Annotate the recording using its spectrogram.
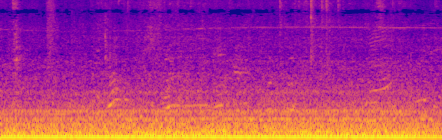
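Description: Bus interior noise heard from inside the cabin: the engine and tyres on the road make a steady low rumble.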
